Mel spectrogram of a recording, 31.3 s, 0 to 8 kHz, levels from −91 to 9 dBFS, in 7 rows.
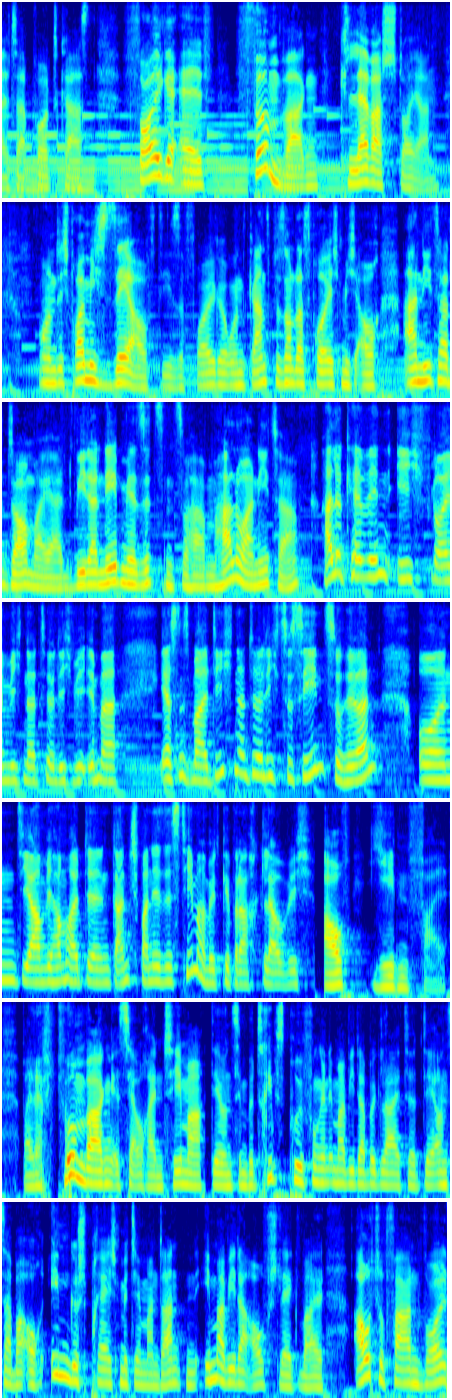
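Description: At 22.88 s the sound freezes and drags out for 88 ms with a faint buzzy sameness before resuming at 22.99 s. This is a short stall from a late packet: the jitter buffer ran dry, so the receiver stretched the last sound until the packet turned up, losing nothing but adding 88 ms of delay.

Moments later, from 23.05 to 23.08 s, a brief smear or wobble replaces the sound. This is short concealed packet loss: about 40 ms never arrived in time, and the receiver papered over it with 9 ms of extended sound, pulling the delay back by roughly 30 ms.

Between 25.24 and 25.99 s the audio sounds slightly hurried, running at 107% speed with its pitch unchanged. This is a jitter buffer speed-up: with more audio queued than it wanted, the receiver trimmed about 50 ms in small pitch-period slices to reduce delay. Throughout, nothing sounds above 8 kHz, consistent with a G.722 call path.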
